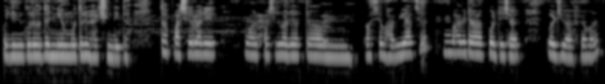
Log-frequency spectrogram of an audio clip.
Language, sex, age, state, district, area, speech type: Bengali, female, 18-30, West Bengal, Dakshin Dinajpur, urban, spontaneous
